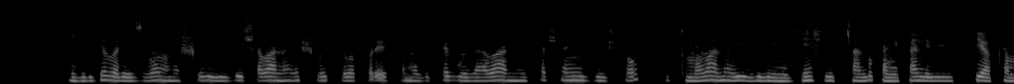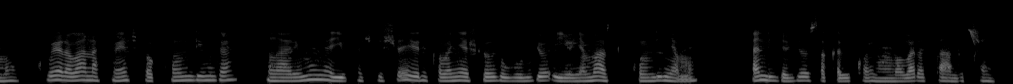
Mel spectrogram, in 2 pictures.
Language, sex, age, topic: Kinyarwanda, female, 25-35, education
